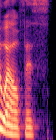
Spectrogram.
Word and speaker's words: Elvis: Sue Elvis. Pardon? How do you spell that? Elvis. E-L-V-I-S. You know, like Elvis Presley.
